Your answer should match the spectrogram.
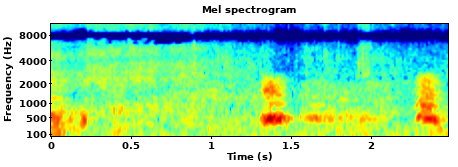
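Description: A dog barks once, a single sharp bark about a second and a half in, with a short drawn-out tail, as dogs play together.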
